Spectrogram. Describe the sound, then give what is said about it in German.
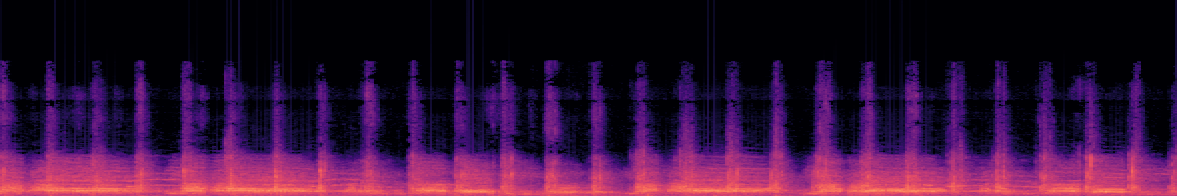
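A protest crowd chants in the streets of Santiago, Chile, against the Pinochet-era constitution. Many voices shout in unison to a steady beat, with regular sharp claps or thumps keeping time throughout. “So klang das vor ein paar Jahren noch auf den Straßen von Santiago. Se va a caer la Constitución de Pinochet. Das heißt in etwa, die Verfassung von Pinochet wird stürzen.”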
